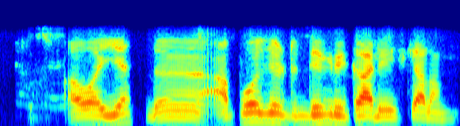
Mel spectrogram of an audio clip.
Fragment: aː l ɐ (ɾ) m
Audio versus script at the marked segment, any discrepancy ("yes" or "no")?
yes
